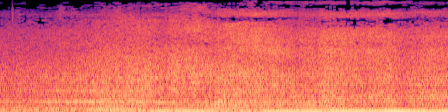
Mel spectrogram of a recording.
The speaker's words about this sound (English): Which way was that bus going? Was that front to back or back to front? Play it back. It was back to front.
